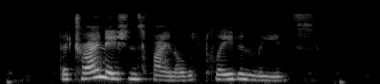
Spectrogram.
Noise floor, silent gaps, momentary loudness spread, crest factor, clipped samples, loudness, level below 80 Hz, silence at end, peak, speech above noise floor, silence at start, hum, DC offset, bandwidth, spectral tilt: -61 dBFS; none; 19 LU; 20 dB; under 0.1%; -30 LUFS; -68 dBFS; 0.35 s; -12 dBFS; 32 dB; 0.05 s; none; under 0.1%; 11.5 kHz; -4 dB/octave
